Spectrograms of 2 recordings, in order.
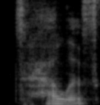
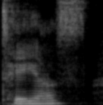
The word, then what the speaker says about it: Telles: Um, so moving on, we will now talk about, let's get into the Robert Tellis case. I think his name is either Robert Tellis or Teas. I think he pronounces it Teas.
